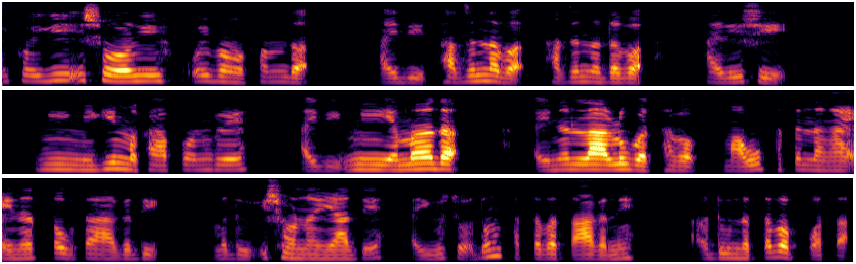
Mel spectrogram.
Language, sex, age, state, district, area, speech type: Manipuri, female, 30-45, Manipur, Kakching, rural, spontaneous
